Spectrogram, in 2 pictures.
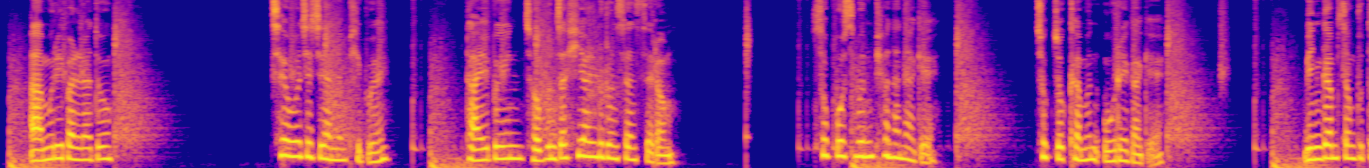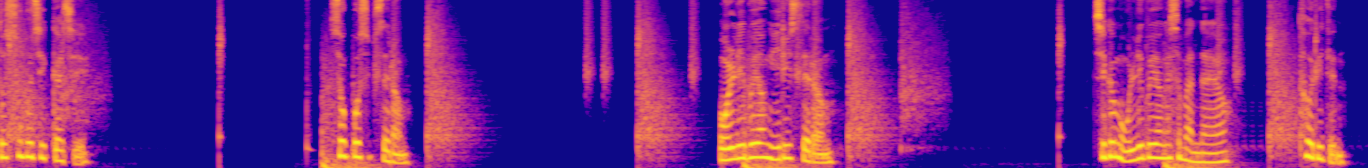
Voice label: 광고 샘플 세럼 엣지 있고 도시적인 느낌; 토리든 세럼

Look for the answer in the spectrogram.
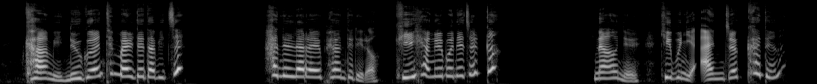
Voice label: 건방진 20대; 샤오공주

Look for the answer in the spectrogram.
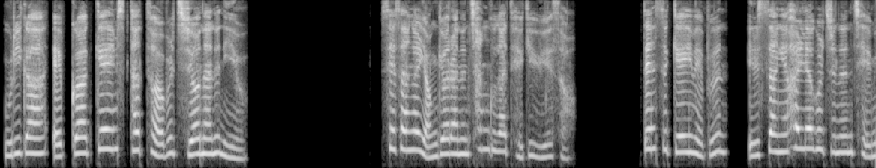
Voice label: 세련된 일반인느낌

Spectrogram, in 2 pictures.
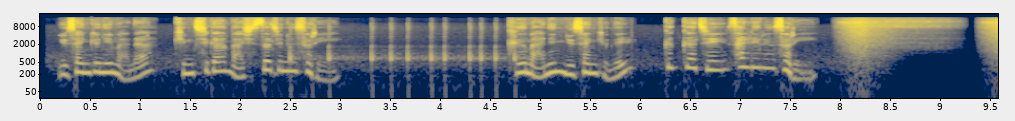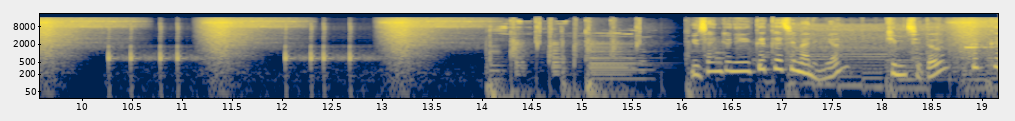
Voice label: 편안한 30대; 김치톡톡

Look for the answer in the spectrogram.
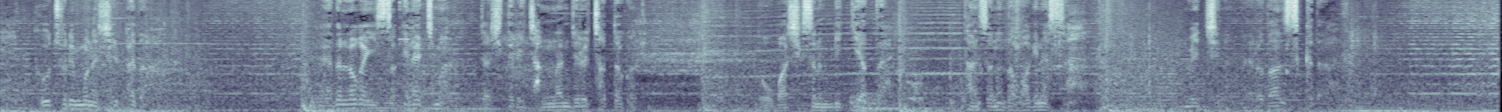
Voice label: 터프한 30대

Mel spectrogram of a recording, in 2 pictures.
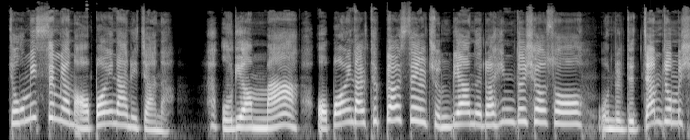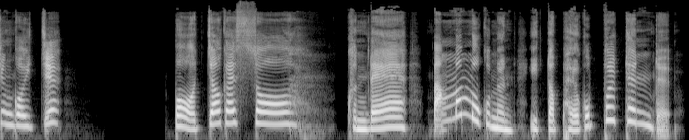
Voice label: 새침한 귀여운 여아 연기 10대

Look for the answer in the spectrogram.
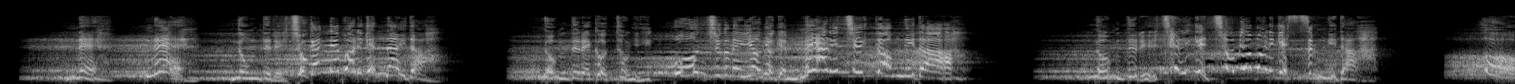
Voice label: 35세 피에 굶주린 사이코틱한 마검; 월드오브워크래프트; 레모르니아

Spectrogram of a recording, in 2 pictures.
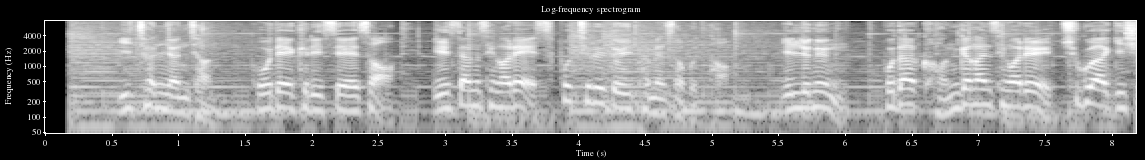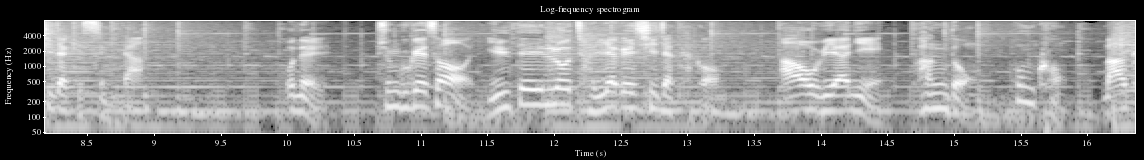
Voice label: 지적이고 명료한 홍보

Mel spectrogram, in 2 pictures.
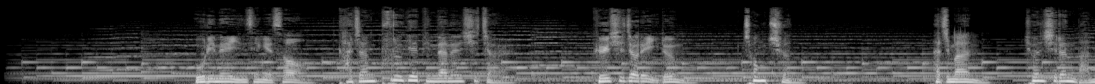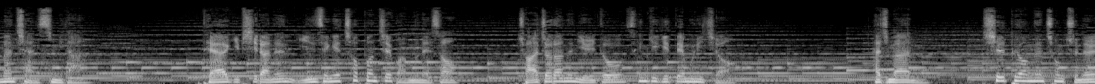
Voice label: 따뜻한 나레이션

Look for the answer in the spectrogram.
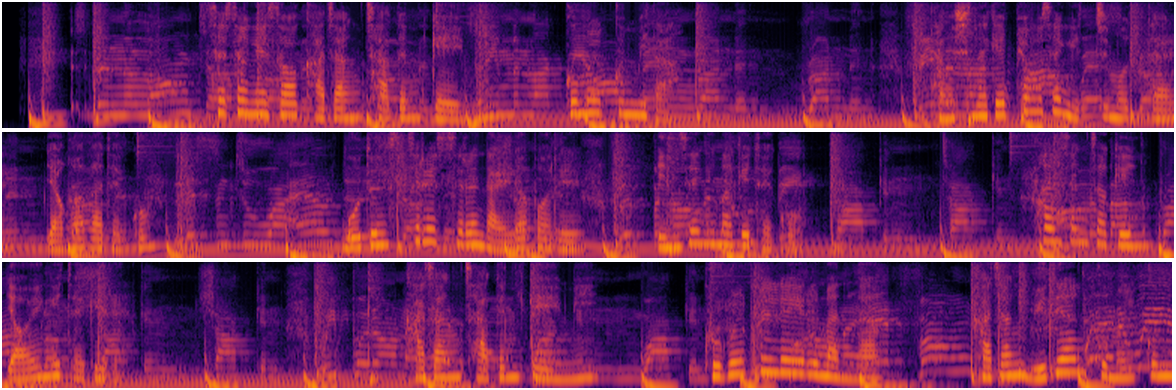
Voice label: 부드러운 편안한

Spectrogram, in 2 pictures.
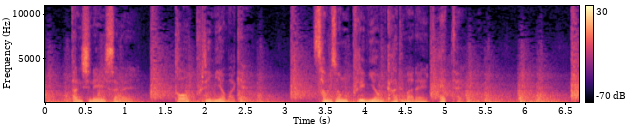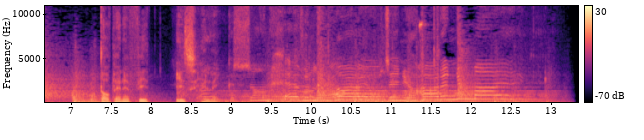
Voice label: CF 시크한 신뢰감; 삼성카드

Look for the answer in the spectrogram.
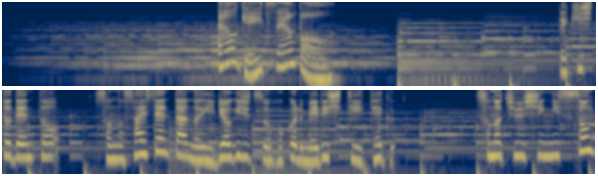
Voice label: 일본 여 밝은 톤

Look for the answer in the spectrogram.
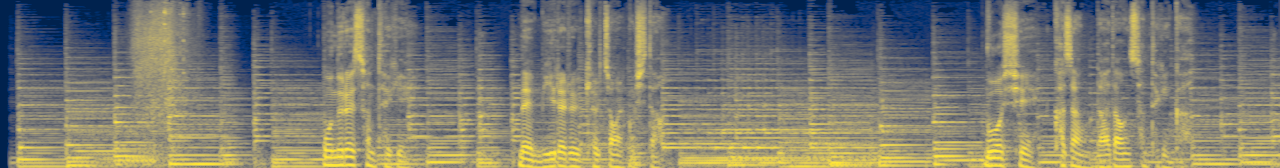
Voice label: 광고 남아; 블루본아이노우; 그들의 선택 남아편

